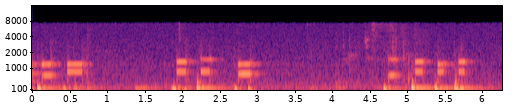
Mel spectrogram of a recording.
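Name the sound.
telephone keypad dialing tones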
